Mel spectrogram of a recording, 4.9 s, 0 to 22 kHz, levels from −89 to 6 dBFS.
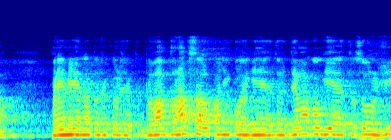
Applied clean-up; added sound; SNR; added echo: none; none; none; reverberation time 2.0 s.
